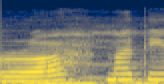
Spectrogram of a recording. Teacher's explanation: ro-nya sendiri karena berharakat fathah maka ro tafhim dibaca tebal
